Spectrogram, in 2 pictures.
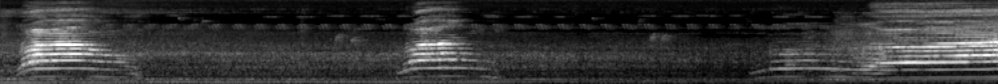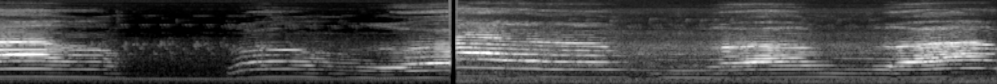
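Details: Cat yowling in long, drawn-out, wavering wails rich in harmonics, rising and falling in pitch, with about six bouts separated by short pauses over twenty seconds, and a steady low hum in the background.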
